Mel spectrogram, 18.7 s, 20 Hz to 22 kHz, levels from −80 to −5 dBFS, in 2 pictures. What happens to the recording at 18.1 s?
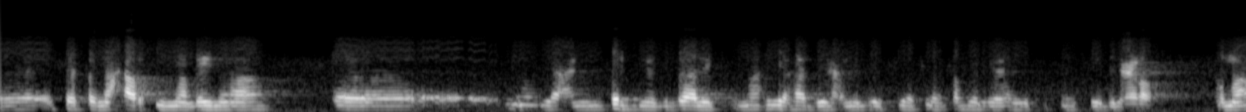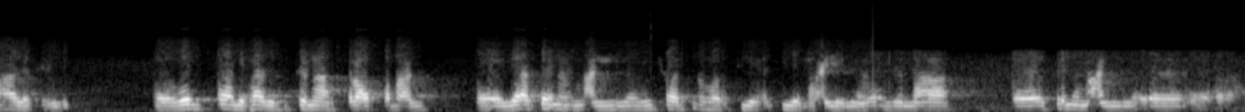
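At 18.1 s the audio sits inside a stretch, from 15.89 s to the end, where the input has most likely switched to a poorer device. The replacement path passes nothing above 3.4 kHz, so the sound turns dull and boxy. The change comes with no silence at the switch, along with a modest level shift and a faint new background noise lying well below the signal.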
